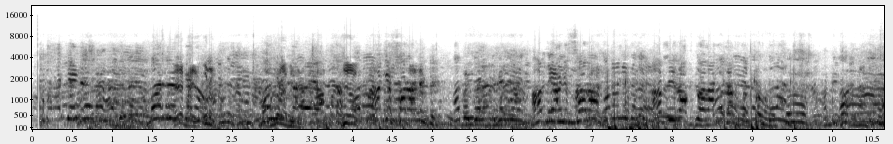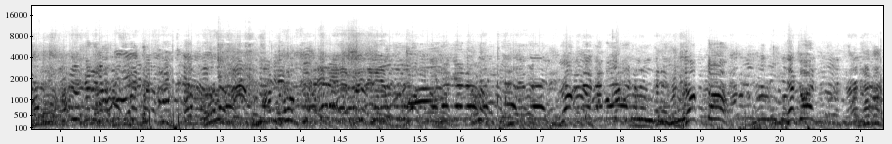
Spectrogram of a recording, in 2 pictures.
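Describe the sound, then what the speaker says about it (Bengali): Dense crowd of protesters in Belgachia, Howrah, shouting slogans, a loud continuous roar of many overlapping voices and yelling with no pauses, close and chaotic throughout. "বিজেপির তরফ থেকে হাই হাই স্লোগান শুরু হয়।"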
